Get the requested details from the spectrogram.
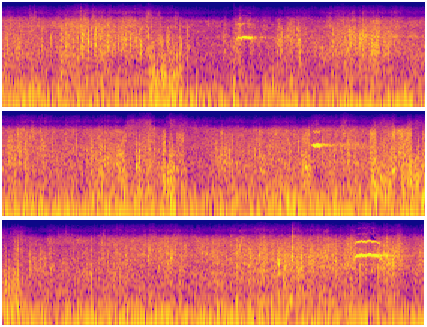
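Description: A bike's frame and chain rattle over bumps.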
